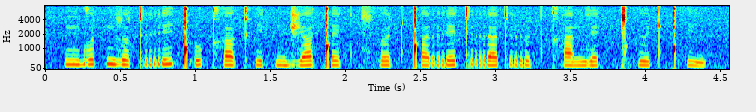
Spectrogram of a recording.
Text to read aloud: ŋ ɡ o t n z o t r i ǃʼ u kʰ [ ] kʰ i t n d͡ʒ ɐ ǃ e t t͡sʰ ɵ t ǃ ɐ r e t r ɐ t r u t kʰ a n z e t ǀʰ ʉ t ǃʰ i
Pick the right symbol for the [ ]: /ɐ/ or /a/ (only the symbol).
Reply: ɐ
